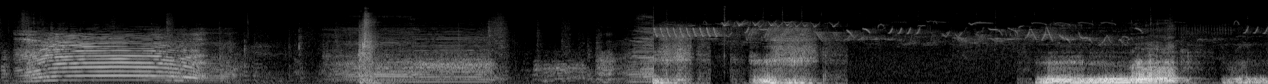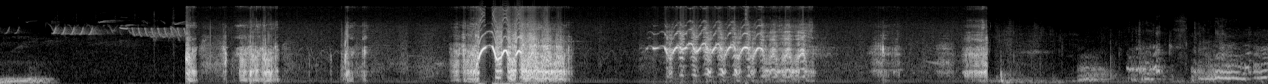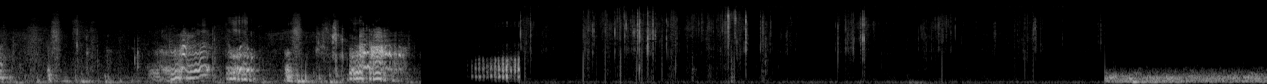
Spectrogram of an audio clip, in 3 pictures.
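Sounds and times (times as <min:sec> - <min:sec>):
horse neighing: 0:17.2 - 0:18.4, 0:19.1 - 0:22.6.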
